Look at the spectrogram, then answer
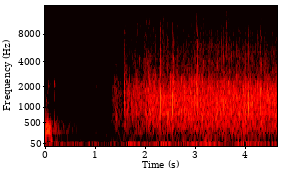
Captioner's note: audience applauding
